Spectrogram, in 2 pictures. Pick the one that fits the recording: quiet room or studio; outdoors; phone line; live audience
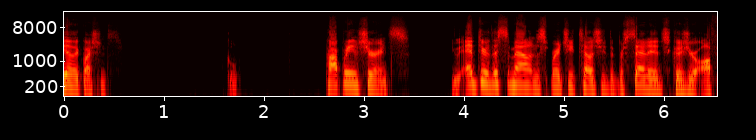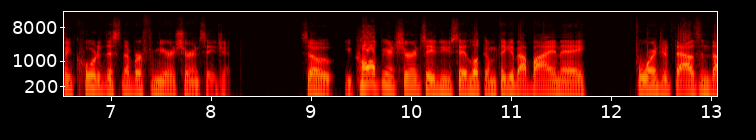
live audience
